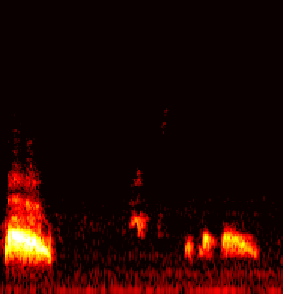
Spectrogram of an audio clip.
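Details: Spotted dove used as a lure, crowing to attract wild doves: one loud long husky coo, a pause, then a soft quick pair of notes and a quieter drawn-out coo.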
